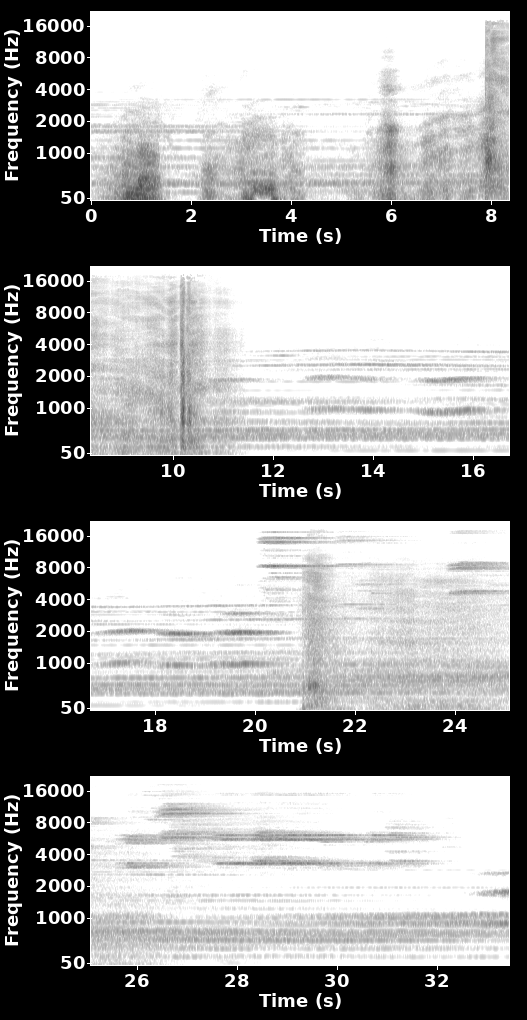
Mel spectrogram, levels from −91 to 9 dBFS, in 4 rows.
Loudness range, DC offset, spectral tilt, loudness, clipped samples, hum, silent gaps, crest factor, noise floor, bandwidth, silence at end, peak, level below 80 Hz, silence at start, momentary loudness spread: 16 LU; under 0.1%; -4 dB/octave; -39 LUFS; under 0.1%; none; none; 28 dB; -59 dBFS; 19 kHz; 0 s; -12 dBFS; -48 dBFS; 0 s; 23 LU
